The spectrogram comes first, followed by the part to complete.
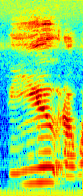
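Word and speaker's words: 理由: 자, 이유라고 하는 일본어 단어는요, 리유라고 하는데요. 자, 유우라고 따로따로 읽어주는 게 아니라 유를 그대로 늘려줍니다.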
